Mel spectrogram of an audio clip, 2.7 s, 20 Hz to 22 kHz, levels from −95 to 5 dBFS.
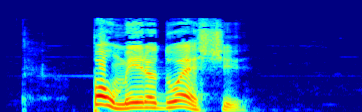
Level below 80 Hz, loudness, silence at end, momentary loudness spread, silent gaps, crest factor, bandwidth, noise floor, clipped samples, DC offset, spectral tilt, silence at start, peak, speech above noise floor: -50 dBFS; -13 LUFS; 0.95 s; 17 LU; none; 16 dB; 11.5 kHz; -79 dBFS; under 0.1%; under 0.1%; -5.5 dB/octave; 0.7 s; 0 dBFS; 66 dB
